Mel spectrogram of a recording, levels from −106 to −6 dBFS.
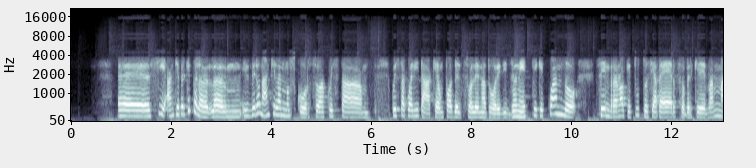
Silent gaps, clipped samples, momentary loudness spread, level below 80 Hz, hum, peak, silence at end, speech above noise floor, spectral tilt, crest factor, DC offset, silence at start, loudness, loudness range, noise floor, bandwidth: none; under 0.1%; 8 LU; -50 dBFS; none; -2 dBFS; 0 s; 53 dB; -7 dB/octave; 14 dB; under 0.1%; 0.95 s; -15 LUFS; 3 LU; -68 dBFS; 4.8 kHz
